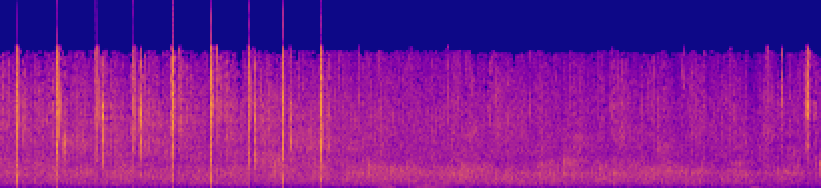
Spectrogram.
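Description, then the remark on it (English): A crowd applauds steadily for about six seconds at a campus ceremony, honoring faculty-voted award recipients as one stands. A few sharp, loud individual claps stand out over the first couple of seconds, and faint voices murmur underneath as the clapping continues. “would you stand one more time and we'll applaud you.”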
